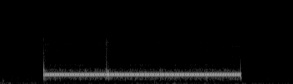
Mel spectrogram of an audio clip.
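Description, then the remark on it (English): One steady, humming phone ringback tone sounds for about two seconds and then stops, a single mid-pitched electronic burst over a quiet line with no talking. “It is ringing.”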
